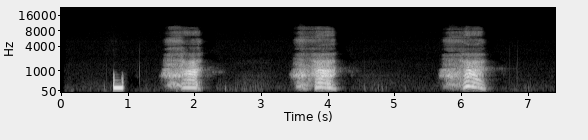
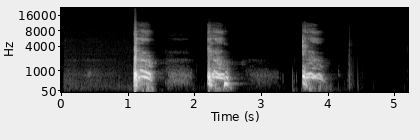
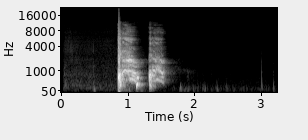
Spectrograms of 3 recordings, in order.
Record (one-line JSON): {"exhalation_length": "7.4 s", "exhalation_amplitude": 26528, "exhalation_signal_mean_std_ratio": 0.35, "three_cough_length": "5.2 s", "three_cough_amplitude": 32768, "three_cough_signal_mean_std_ratio": 0.29, "cough_length": "3.2 s", "cough_amplitude": 32768, "cough_signal_mean_std_ratio": 0.27, "survey_phase": "beta (2021-08-13 to 2022-03-07)", "age": "45-64", "gender": "Female", "wearing_mask": "No", "symptom_cough_any": true, "symptom_runny_or_blocked_nose": true, "symptom_fever_high_temperature": true, "symptom_headache": true, "symptom_onset": "2 days", "smoker_status": "Current smoker (11 or more cigarettes per day)", "respiratory_condition_asthma": false, "respiratory_condition_other": false, "recruitment_source": "Test and Trace", "submission_delay": "1 day", "covid_test_result": "Negative", "covid_test_method": "RT-qPCR"}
